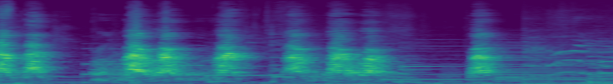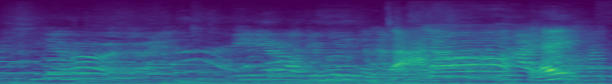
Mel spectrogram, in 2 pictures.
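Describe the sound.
A dog barks sharply about seven times in a quick, uneven series, then falls into higher whining and yelping sounds while voices mix in.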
